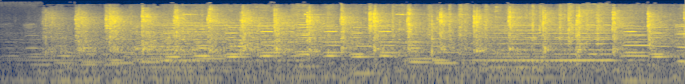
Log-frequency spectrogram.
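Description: Footsteps on cobbled steps in Shaftesbury, staged as an audio drama effect: a steady run of many hard, clopping taps over a sustained background tone.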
